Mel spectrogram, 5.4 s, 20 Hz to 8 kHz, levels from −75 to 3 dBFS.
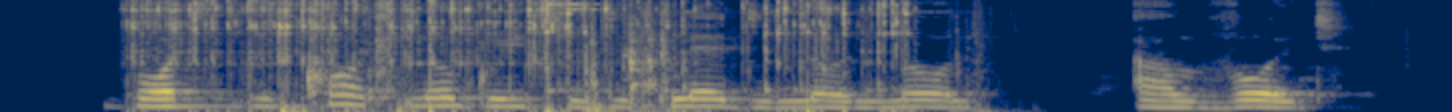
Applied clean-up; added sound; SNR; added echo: none; Coin (dropping); 0 dB; none.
